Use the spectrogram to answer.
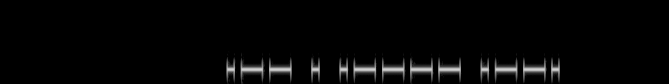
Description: Morse code, heard as a keyed tone, about 17 wpm, 700 Hz. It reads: WE1P
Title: USA Call Signs - 4 Characters - Repeated 3x - 17wpm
